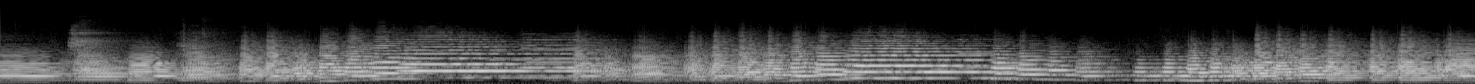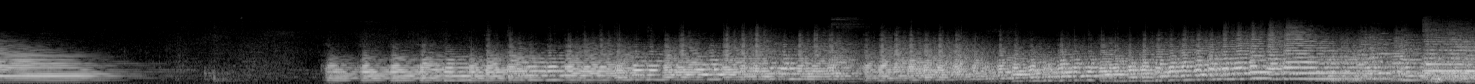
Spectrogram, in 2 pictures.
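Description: Bass trombone solo with concert band accompaniment, played live: sustained brass lines over the full band. Just past the middle the music falls away to a brief lull for about two seconds, then the band comes back in abruptly.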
